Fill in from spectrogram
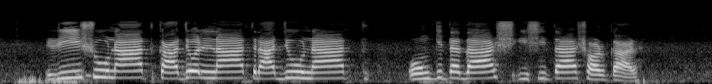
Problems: none marked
